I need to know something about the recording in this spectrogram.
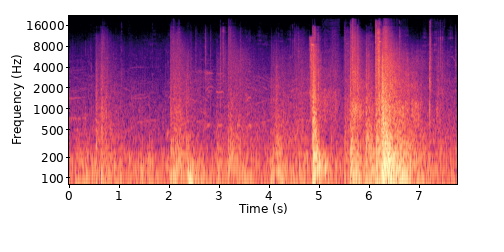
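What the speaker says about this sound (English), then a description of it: "Love also seeing just the cannon fire raining down there." Cannon and musket fire in the Imperial Splendour mod of a Napoleonic-era strategy game, a battlefield rumble of booms and crackling shots spread over the scene, with a few louder nearby blasts standing out from the steady roar.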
